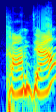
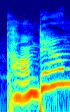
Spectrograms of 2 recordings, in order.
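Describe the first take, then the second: First: Calm down? thrown back, higher and scornful; indignant scoff. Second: Calm down said soothingly, gently rising; mother gently soothes raging daughter with calm down; calm soothing plea. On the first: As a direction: sneer the words back at her. Allison mocks mother's plea. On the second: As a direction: gently coax her with calm down. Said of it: "she calmly says". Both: Acted.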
